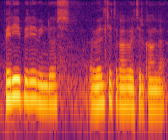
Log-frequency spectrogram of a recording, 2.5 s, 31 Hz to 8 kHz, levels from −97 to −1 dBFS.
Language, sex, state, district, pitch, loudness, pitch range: Tamil, male, Tamil Nadu, Nilgiris, 130 Hz, -16 LUFS, 120-150 Hz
